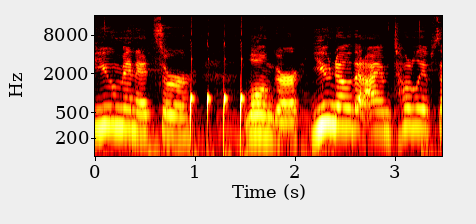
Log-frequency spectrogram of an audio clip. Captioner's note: gentle pops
